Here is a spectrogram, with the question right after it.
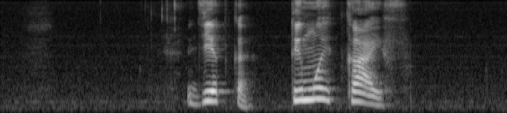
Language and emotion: Russian, positive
